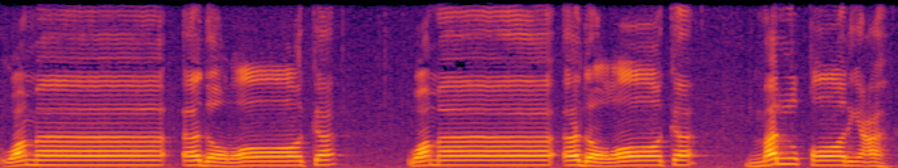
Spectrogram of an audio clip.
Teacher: القارعۃ ملقارعہ، وما ادراک ملقارعہ، میم پہ مد کریں گے، وما 3 الف کے برابر، دال پہ قلقلہ کریں گے، آواز کو ہلائیں گے اور را کو موٹا پڑھیں گے اور 1 الف کے برابر کھینچ کر پڑھیں گے۔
